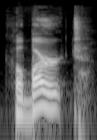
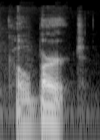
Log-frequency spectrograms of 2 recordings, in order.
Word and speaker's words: Colbert: I've heard that's the original pronunciation of his name in South Carolina is Colbert.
